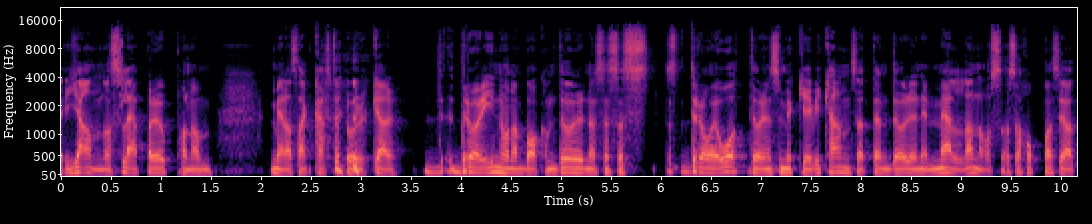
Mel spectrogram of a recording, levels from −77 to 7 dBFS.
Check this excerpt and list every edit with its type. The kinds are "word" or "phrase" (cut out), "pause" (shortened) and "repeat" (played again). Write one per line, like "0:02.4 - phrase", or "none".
none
